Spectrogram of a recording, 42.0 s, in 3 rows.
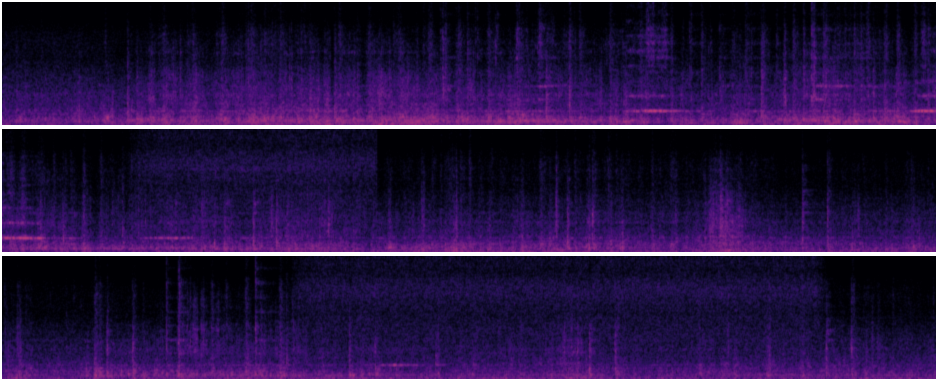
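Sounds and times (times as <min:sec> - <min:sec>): train rumble: 0:00.0 - 0:42.0
wheels clattering on track: 0:00.0 - 0:42.0
short high tones: 0:33.6 - 0:34.8.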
